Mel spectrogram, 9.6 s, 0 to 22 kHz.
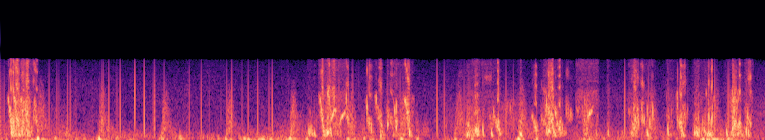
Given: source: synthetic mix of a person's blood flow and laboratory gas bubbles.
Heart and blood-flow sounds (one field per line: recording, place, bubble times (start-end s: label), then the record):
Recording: Doppler ultrasound of blood flow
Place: subclavian vein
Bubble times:
0.06-0.50 s: bubbles
3.82-4.38 s: bubbles
4.55-5.18 s: bubbles
5.53-6.55 s: bubbles
6.63-7.16 s: bubbles
7.18-7.48 s: bubbles
7.58-7.63 s: bubbles
7.83-8.20 s: bubbles
8.31-8.60 s: bubbles
8.65-8.95 s: bubbles
9.05-9.42 s: bubbles
From the record:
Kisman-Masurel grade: 333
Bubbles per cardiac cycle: rolling drumbeat, 9 or more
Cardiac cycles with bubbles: 50 to 99%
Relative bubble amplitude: loud (0.450 to 0.775)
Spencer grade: 3 (all of the cardiac periods contain showers or single bubble signals, but not dominating or overriding the cardiac motion signals)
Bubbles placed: anywhere in the cardiac cycle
